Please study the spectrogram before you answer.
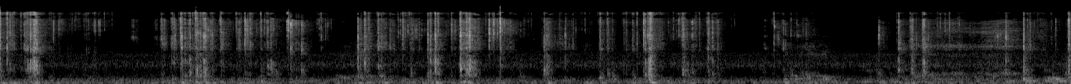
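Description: A craft knife cuts chunks off a solid, hand-sized white bar of dry soap, and flakes fall away. The clip is a rapid, irregular series of crisp, bright scraping and crackling cuts with almost no low end and no ringing, separated by brief quiet gaps.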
